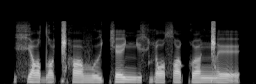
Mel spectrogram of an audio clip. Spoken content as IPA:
x e dˤ e ǁʰ ɑ v ɤ c ɛ ɲ e x ʎ œ sˤ ə qʷ ɤ ŋ͡ǁ ɛ

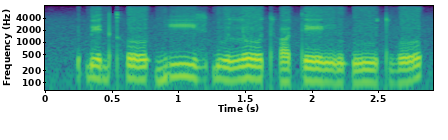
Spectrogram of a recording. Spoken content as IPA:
ɓ e d kʰ oː ʔ b iː z ɓ u l o tʰ ɒ t e ŋ u ʔ uː t v o

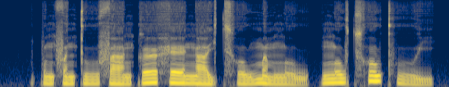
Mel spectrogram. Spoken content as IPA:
p ʊ˨ ŋ f ɐ˨ n t̪ uː˨ f aː˨ ŋ k œː˥ h ɛː˧ ŋ aː˨ j t͡sʰ o˨˥ w m ɐ˨˧ m ŋ o˨˩ w | ŋ o˥ w t͡sʰ o˥ w kʰ uː˨˩ j

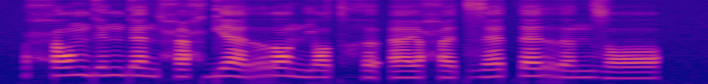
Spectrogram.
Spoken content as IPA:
ħ ɔ˧˥ ŋ ɡ ɪ˧˥ ŋ ɡ ɛ˦˨ n ħ ɪ˨ ħ ɡʲ æ˦˨ r ɔ˦˨ n j ɔ˨ t h ə˨ ʔ æ˨ ɪ̯ ħ ɛ˨ t z ɛ˧˥ t ɾ ɛ˧˥ r ə˨ n z ɔ˨

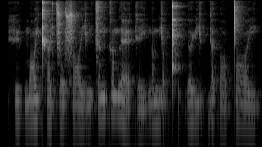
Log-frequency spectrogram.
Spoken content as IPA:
h yː˧ p̚ m ɔː˥ j kʰ ɐ˧ j t͡s o˧ w s ɔː˨ j ɪ˨˧ ŋ t͡s ɐ˥ ŋ k ɐ˥ m l ɛː˨˩ k e˨˧ j ŋ ɐ˥ m j ɐ˨ p̚ kʷʰ ɐ˨˥ k̚ l ɵ˧ ɥ j ɪ˨˥ k̚ j ɐ˧ t̚ ɔː˨˥ p̚ t̪ ɔː˧ j

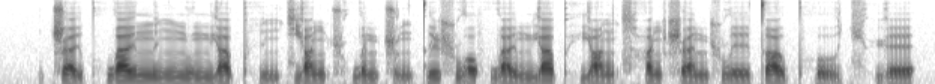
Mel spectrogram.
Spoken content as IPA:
ʈ͡ʂ a̰˨˩ ɪ̯ pʰ w a˥ ɪ̯ n̪ i˧˥ ŋ n̪ u˧˥ n̪ j ä˧˥ pʰ ḭ˨˩ ŋ t͡ɕ j ɑ˧˥ ŋ ʈ͡ʂʰ w ə˧˥ n ʈ͡ʂ ʊ̰˨˩ ŋ t̪ i˥ ʂ w ɔ˥˩ f w a˧˥ ɪ̯ m j ä˥ pʰ j ɑ˧˥ ŋ t͡sʰ ɑ˧ ŋ ʂ a˧˥ n ʂ w e˧˥ ɪ̯ t̪ ɑ˥˩ ʊ̯ pʰ o̰˨˩ ʊ̯ t͡ɕʰ ɥ ɛ˧˥

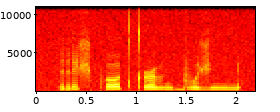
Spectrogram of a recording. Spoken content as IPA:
r i ʃ pʰ ɤ t kʼ ə˞ ð e̤ b v ʊ ʒ e̤

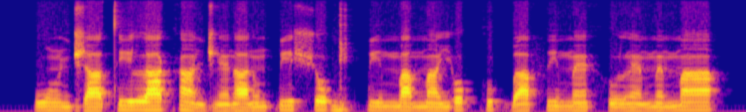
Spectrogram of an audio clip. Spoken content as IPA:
w ũ˧ d͡ʒ a˧ t i˦ l a˦ k ã˦˨ d͡ʒ ɛ̃˨ ɾ a˧ ɾ ũ˧ k͡p i˦ ʃ o˦ ɡ i˧ k͡p i˧ m a˧ m ã˧ j o˦ k u˦˨ ɡ͡b a˧ f i˦ m ɛ̃˦ h u˧ l ɛ̃˧ m ɛ̃˦ m ã˦

